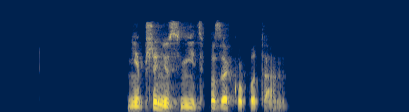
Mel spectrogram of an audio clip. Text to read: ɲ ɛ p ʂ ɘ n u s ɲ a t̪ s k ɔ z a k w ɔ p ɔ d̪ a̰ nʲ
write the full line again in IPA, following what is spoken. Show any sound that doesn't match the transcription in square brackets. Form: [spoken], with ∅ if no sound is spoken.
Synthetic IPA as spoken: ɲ ɛ p ʂ ɘ [ɲ] u s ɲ [i] t̪ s [p] ɔ z a k w ɔ p ɔ [t̪] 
